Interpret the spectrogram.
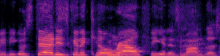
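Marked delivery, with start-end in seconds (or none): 0.3-1.6 very high, tearful, sobbing crying voice. Retelling a movie scene of a boy under the sink: imitating someone crying. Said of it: "and he's crying 'cause he thinks".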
